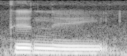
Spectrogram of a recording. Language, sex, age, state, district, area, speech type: Bodo, female, 60+, Assam, Baksa, rural, spontaneous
